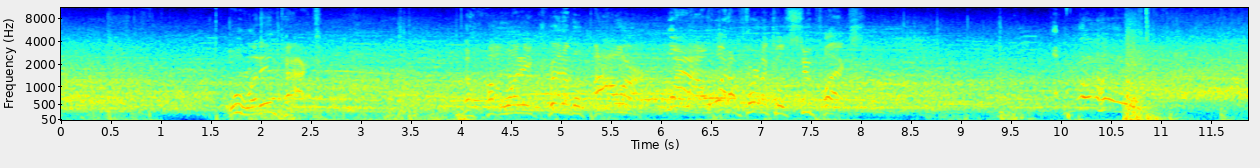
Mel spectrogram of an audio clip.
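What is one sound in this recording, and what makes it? Wrestlers' bodies slam onto the ring mat with heavy thuds.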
